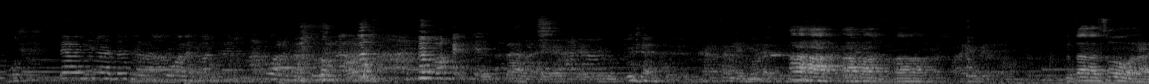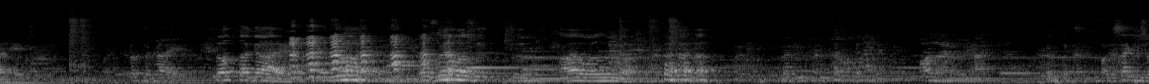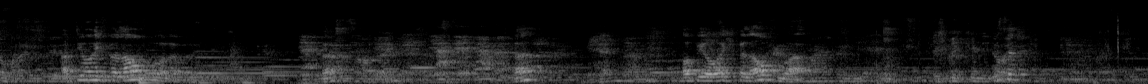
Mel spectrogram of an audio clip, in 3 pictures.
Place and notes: the city, the country & me: november 3, 2011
